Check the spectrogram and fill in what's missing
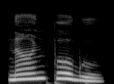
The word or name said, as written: ನೆನಪುಗ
